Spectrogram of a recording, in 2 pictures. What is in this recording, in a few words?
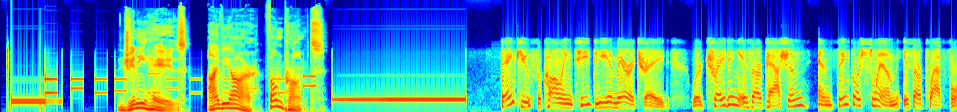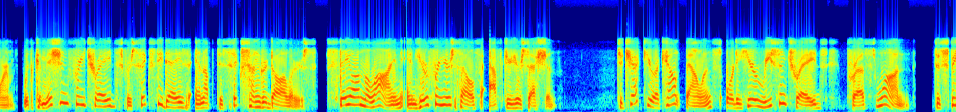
ivr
